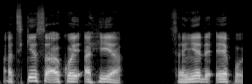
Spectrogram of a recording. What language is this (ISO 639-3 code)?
hau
